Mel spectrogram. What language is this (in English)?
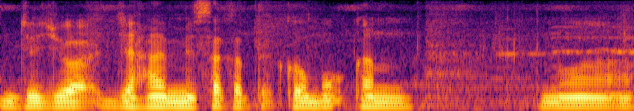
Santali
